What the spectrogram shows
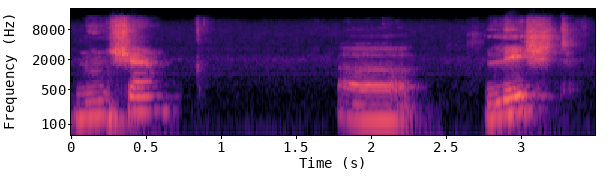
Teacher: the mix of ch and sh at the throat region. So it's I mean, you can't give an equivalent in English language for this sound. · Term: unique German sound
